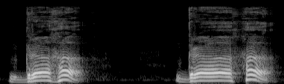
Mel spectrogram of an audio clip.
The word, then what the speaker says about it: ग्रह: शब्द के बारे में इस पहले शब्द का उच्चारण है वह ऐड ग्रह ग्रह योगों के पांव में जो आकृति है जो ध्वनि है वह र की ध्वनि है तो जब यह ग्रो के साथ र जुड़ेगा तो ध्वनि पैदा होती है ग्रह ग्रह और साथ में अ जुड़ा तो यह शब्द का उच्चारण बना ग्रह ग्रह ग्रह ग्रह का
